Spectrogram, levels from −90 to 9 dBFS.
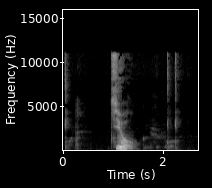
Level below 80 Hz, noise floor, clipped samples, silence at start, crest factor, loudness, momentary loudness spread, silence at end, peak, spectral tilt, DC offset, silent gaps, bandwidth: -76 dBFS; -76 dBFS; under 0.1%; 0.95 s; 22 dB; -22 LUFS; 24 LU; 1.3 s; -6 dBFS; -3.5 dB/octave; under 0.1%; none; 11.5 kHz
